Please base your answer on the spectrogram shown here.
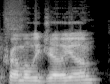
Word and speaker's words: Kromowidjojo: So she's like sort of been the spiritual successor to Femke Heemskerk and Ranomi Kromowidjojo. Like, perfect pronunciation of that last name.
